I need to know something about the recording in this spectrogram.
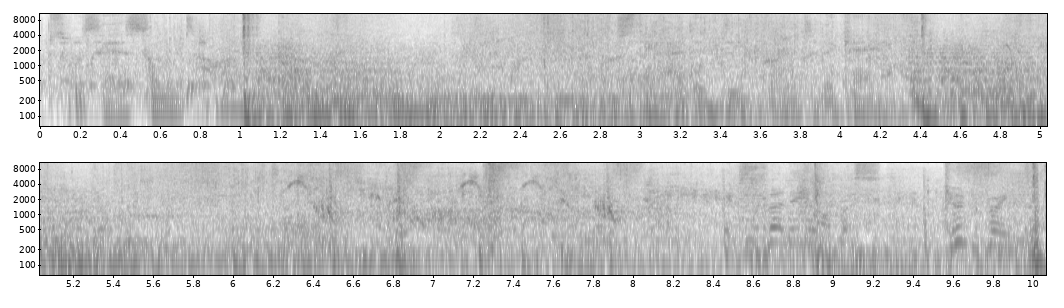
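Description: Fiery blasts roar and crackle loudly.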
